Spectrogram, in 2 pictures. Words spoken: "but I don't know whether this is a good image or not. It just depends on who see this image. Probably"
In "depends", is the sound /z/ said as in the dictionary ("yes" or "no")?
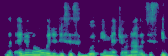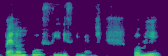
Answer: no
